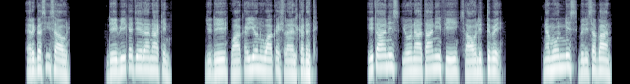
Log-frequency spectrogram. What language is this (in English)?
Oromo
